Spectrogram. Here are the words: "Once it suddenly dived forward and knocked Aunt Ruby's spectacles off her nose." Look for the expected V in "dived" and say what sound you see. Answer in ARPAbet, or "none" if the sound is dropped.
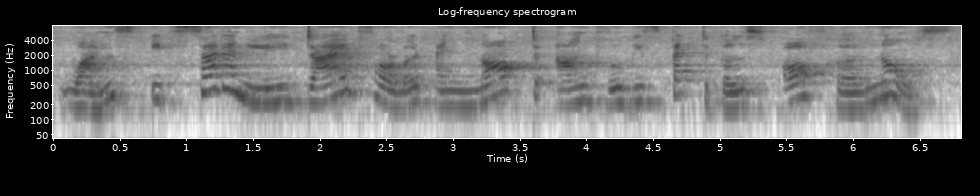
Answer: none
